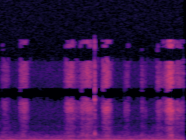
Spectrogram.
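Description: Faint scratching of a pen on sketchbook paper in quick, repeated short strokes as a drawn line is darkened in.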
